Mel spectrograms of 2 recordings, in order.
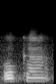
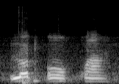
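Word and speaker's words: Awka: Oga Ikemba at Oka, not Okwa, at Oka, not Okwa as it is spelled, and then Odomegu State.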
